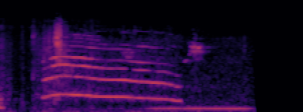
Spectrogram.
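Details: Housecat from a group of six cats compared for their voices, uttering a single drawn-out meow that holds its pitch and then drops slightly, followed by a brief low hum before the sound cuts off.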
